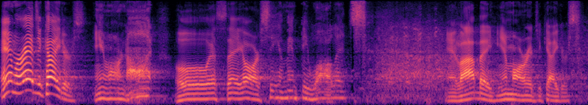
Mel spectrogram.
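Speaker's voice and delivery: exaggerated Oklahoma twang; Oklahoma twang reading. Shown as a demonstration. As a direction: drawl it for the educators. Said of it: "Can you read that with me?".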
